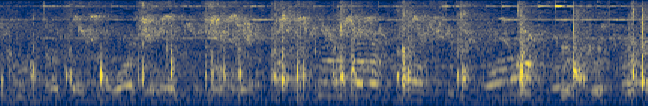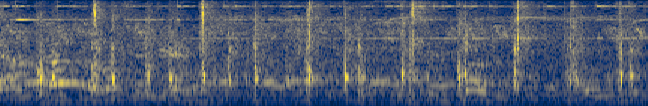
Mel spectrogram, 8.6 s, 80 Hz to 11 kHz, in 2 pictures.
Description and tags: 20080504.horse.drawn.01
a horse-drawn carriage passing by, horse-bells, and people talking in Spanish. Shure WL183 pair into Fel preamp, Edirol R09 recorder.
